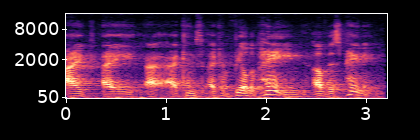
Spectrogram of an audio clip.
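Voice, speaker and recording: In a laid-back interview, a male visual artist muses about his work, frequently saying "you know." He sounds low-pitched yet a bit bright, very animated, and speaks at a normal speed. Faint background noise and a roomy echo surround him.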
